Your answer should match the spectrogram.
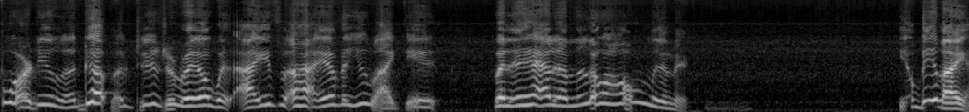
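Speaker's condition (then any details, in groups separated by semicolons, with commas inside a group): Cerebral palsy; cognition intact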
